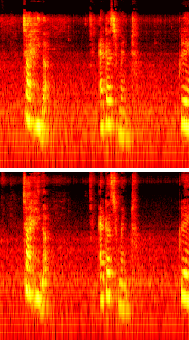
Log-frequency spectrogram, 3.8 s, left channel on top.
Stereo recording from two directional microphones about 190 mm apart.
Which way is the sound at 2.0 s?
35° right (ahead or behind).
